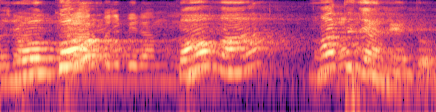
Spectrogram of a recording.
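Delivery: रोको, pause, name the comma, pause, then मत जाने दो; dictated comma. Shown as a demonstration. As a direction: dictate it in separate chunks, breaking after रोको. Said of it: "जब लिखिएगा इसको तो". (लिखवाने के अंदाज़ में, रोको के बाद विराम)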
